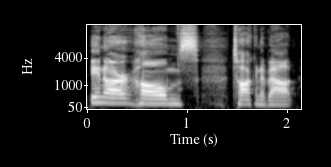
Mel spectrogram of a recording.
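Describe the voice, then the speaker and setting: Higher-pitched American man, casual and chatty. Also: measured pace, bright, forceful tone, clear, resonant tone, dry recording, studio quality. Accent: American, slight New Jersey. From Southern New Jersey, United States. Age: 30s. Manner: chatty, enthusiastic, peppers talk with "like". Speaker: podcast host. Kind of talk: casual movie podcast chat.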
